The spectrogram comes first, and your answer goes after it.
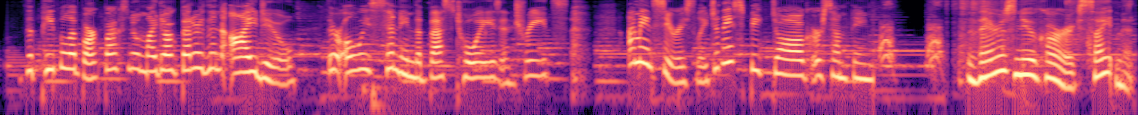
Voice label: Commercial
